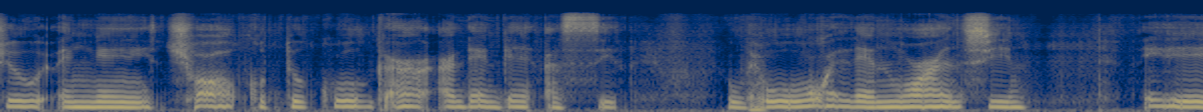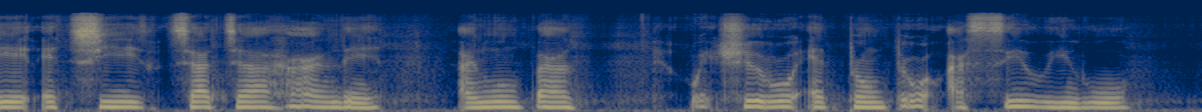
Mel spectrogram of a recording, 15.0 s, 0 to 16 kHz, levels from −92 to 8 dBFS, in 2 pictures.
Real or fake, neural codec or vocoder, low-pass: fake; autoencoder, 22.05 kHz, a latent of 192 numbers a frame, VITS, trained on many speakers; 9.9 kHz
